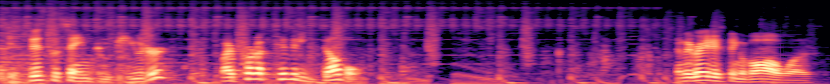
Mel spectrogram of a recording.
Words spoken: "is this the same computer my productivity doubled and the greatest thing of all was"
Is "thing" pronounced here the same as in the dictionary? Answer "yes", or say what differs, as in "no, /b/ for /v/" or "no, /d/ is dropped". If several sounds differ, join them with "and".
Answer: yes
